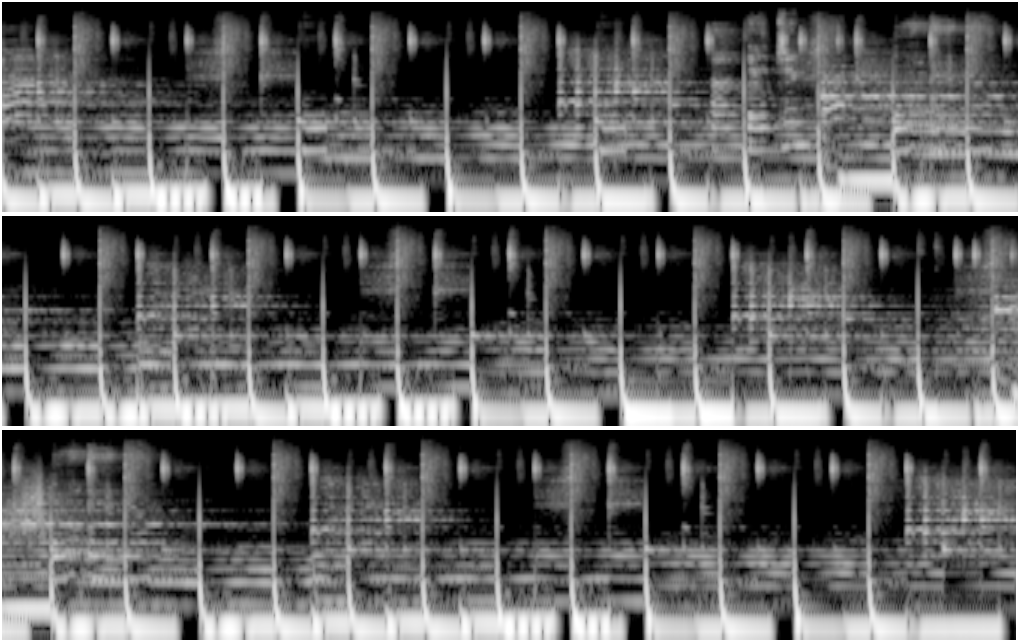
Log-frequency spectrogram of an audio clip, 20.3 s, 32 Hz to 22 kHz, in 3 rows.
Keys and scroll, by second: 1.6 Up, 1.8 Up, 2.0 Up, 2.1 Up, 2.3 Up, 8.4 ctrl+t, 11.3 ctrl+z.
